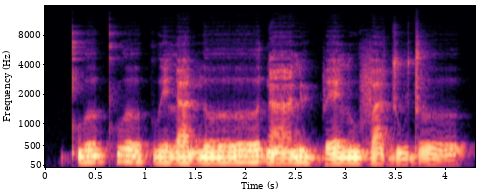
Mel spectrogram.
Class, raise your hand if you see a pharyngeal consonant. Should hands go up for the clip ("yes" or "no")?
no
